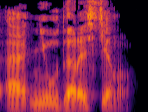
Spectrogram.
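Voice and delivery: ordinary delivery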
